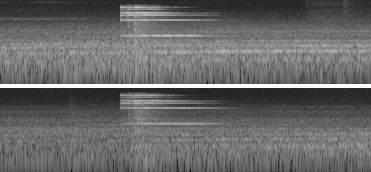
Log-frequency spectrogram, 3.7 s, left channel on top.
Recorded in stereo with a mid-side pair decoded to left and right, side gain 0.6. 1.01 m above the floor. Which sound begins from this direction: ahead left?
A bell, at 1.2 s.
